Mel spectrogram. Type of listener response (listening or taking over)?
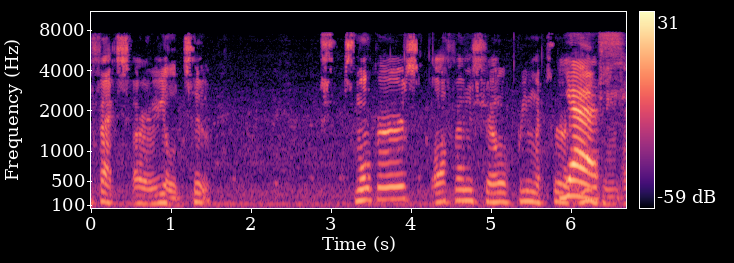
taking over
